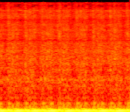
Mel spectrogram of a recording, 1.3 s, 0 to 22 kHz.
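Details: 2010 Mercedes-Benz with check engine and transmission warning lights misfiring badly; low, uneven run with a stumbling pulse every few tenths of a second; several mechanics visited, cause not yet found.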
